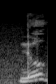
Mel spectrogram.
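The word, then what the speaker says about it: ∂: Nah, ini contoh persamaannya, di mana persamaan eksak atau dikatakan eksak jika ini simbol ini teman-teman dibacanya do ya.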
